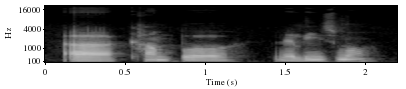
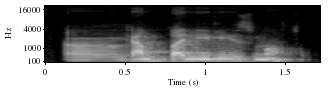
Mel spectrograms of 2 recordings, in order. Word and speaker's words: campanilismo: molte cose per esempio non so come si pronuncia ma campo nel ismo oppure scusa o campo nanismo campanilismo sì il concetto di essere molto fieri del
